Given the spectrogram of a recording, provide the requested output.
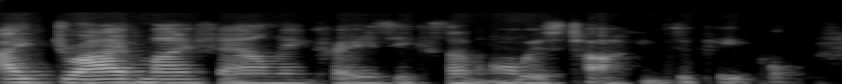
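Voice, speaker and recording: Very deep and low in pitch with vocal fry, a woman speaks at a moderate pace with a slight English accent. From Kenya. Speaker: company CEO, engineer. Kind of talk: interview conversation.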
